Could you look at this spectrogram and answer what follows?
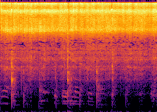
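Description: Ginger garlic paste fries in a pan for ghee rice, a bright constant sizzle under quick repeated spatula scrapes and taps, close up with no voices.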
